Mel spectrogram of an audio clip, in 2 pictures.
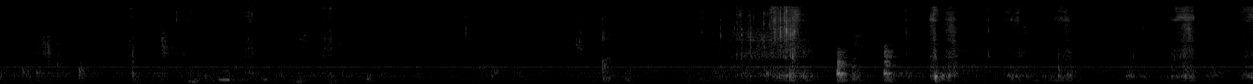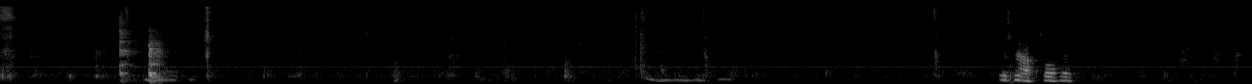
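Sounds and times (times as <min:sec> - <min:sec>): salad crunched and chewed: 0:07.0 - 0:08.2.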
